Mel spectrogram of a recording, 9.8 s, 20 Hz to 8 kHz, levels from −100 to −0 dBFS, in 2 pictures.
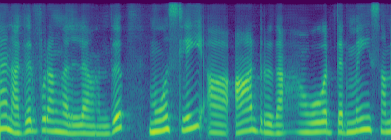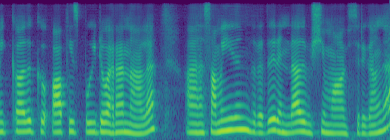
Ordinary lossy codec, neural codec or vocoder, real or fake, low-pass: none; codec, 16 kHz, about 1 kbps, DyCAST, with the encoder's durations; fake; 7.2 kHz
